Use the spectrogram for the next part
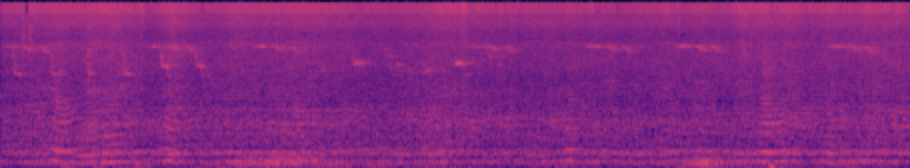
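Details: Worker honey bees flying around beehive Doppio on a spring morning, the colony thriving after winter and returning with pollen: rich layered hum, low and steady, rising briefly near the end, thin bird calls in the background.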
